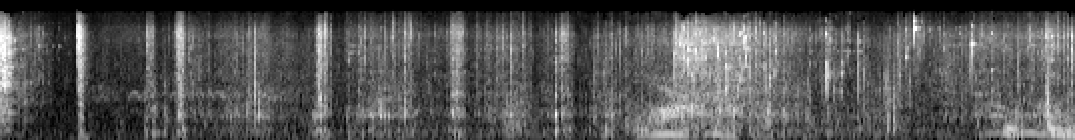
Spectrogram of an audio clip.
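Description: Hand digging through the dirt and debris of an old bottle dump, with scattered clinks and knocks of glass bottles and shards shifting against each other.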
